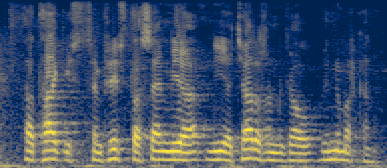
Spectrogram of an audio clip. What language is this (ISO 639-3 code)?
isl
